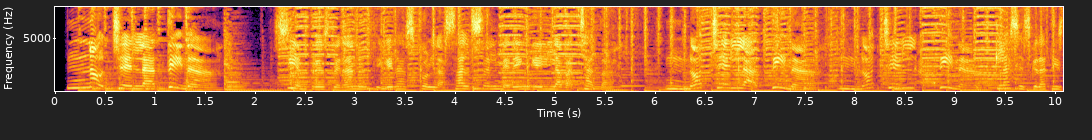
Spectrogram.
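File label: Spanish, female, commercial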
